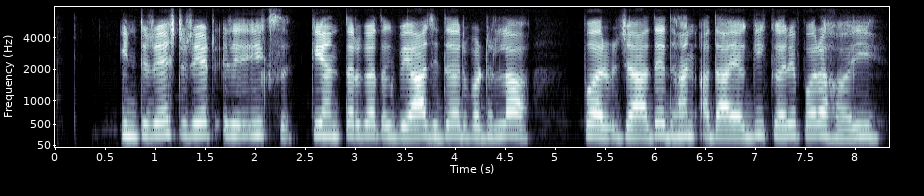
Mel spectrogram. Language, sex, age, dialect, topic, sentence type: Magahi, female, 18-24, Central/Standard, agriculture, statement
